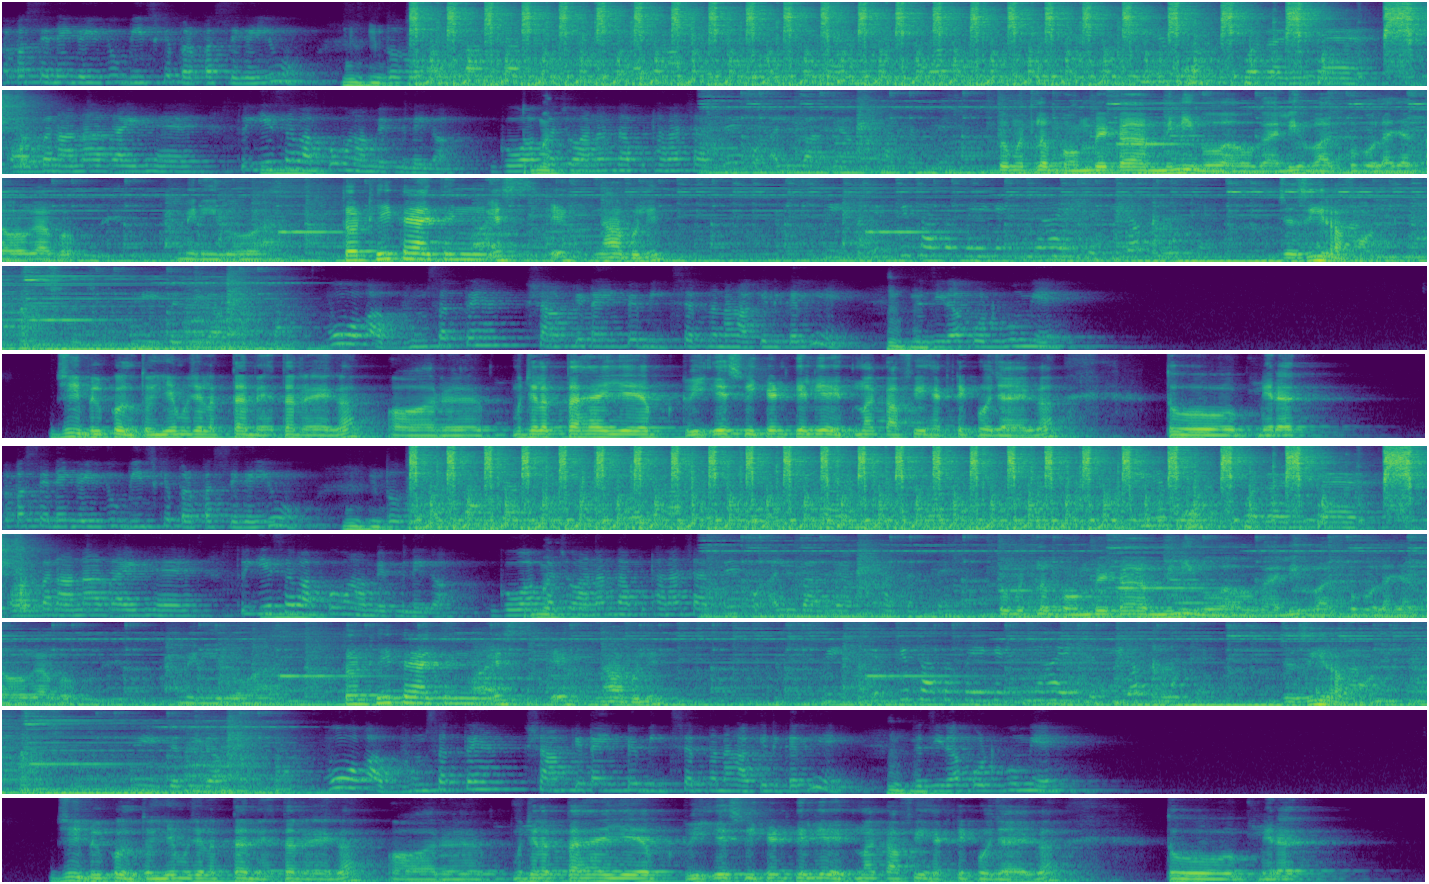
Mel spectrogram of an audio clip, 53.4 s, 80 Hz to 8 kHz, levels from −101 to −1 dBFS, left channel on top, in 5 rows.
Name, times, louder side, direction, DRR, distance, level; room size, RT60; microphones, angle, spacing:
voice 1, 0.0-2.2 2.6-10.3 10.7-14.1 14.3-18.0 21.0-22.4 22.9-23.5 24.9-25.1 27.4-30.5 31.2-32.0 32.9-34.0 34.4-38.4 38.9-40.0 46.4-46.9 52.1-52.4, equal, 75° right, -2 dB, 1.8 m, -37 dB
voice 2, 2.6-2.9 8.5-8.6 12.6-13.1 14.6-14.9 17.8-17.9 18.2-22.0 22.7-23.5 23.9-26.4 30.9-31.7 32.4-32.9 38.7-39.0 43.1-51.0 51.5-52.4, left 3 dB, 55° left, 8 dB, 0.6 m, -26 dB
sound 1, 3.0-10.9, right 3 dB, 20° right, 0.6 m, -22 dB
sound 2, 15.9-34.2, left 1 dB, 15° left, 3.2 m, -32 dB
13.0 x 9.6 x 2.3 m, 0.90 s
head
